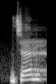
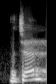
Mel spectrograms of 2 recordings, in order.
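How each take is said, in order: The two takes are said the same way.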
